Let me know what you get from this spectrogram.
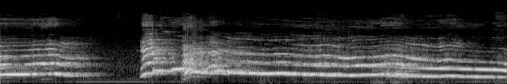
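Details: Three white huskies sing along in a group howl; one steady tone, a short pause, then a burst of voices rising and sliding slowly downward.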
